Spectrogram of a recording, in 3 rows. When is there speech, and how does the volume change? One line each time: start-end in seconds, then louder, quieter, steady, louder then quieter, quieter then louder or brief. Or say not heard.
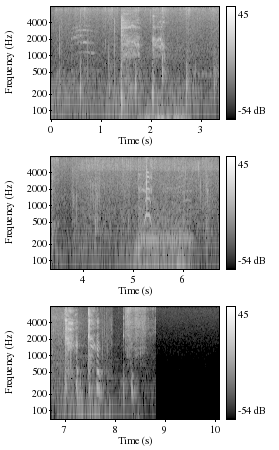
not heard.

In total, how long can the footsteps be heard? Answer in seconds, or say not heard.
9 s.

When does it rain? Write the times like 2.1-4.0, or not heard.
0.0-7.2.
